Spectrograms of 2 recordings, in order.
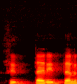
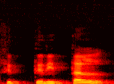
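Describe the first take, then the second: First: The second vowel is an a sound. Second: The second vowel is an i sound. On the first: The speaker calls it wrong. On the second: The speaker calls it right.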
